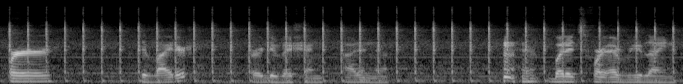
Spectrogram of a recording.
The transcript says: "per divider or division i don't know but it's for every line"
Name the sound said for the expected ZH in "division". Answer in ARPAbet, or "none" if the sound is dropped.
SH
